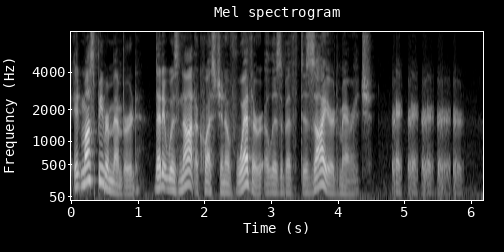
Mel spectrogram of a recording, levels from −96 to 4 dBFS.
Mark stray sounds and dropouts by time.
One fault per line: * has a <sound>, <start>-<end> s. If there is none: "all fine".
* has a laugh, 4.8-5.9 s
